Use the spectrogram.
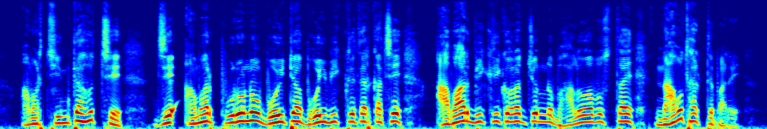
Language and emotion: Bengali, fearful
